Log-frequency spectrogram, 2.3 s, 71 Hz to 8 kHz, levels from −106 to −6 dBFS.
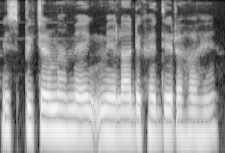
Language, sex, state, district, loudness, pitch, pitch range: Hindi, male, Arunachal Pradesh, Lower Dibang Valley, -15 LUFS, 130 Hz, 130-135 Hz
